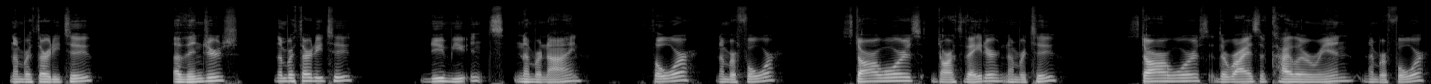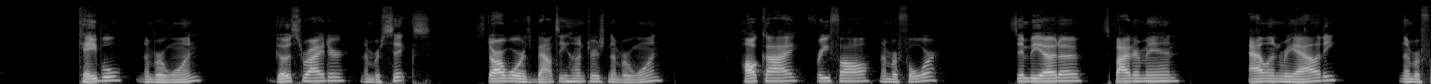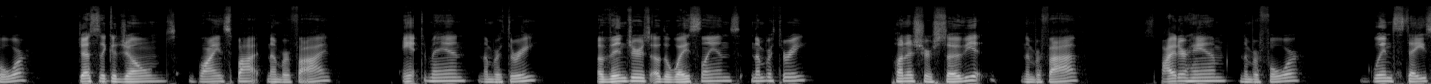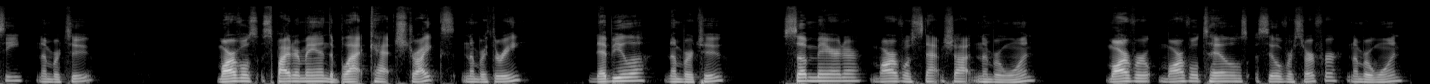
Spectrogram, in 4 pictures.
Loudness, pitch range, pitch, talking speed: -23 LUFS, 120-155 Hz, 135 Hz, 105 wpm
